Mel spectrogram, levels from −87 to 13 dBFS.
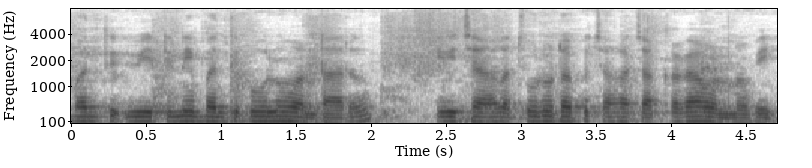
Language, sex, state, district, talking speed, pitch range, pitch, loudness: Telugu, male, Andhra Pradesh, Guntur, 125 wpm, 115-120 Hz, 120 Hz, -17 LUFS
